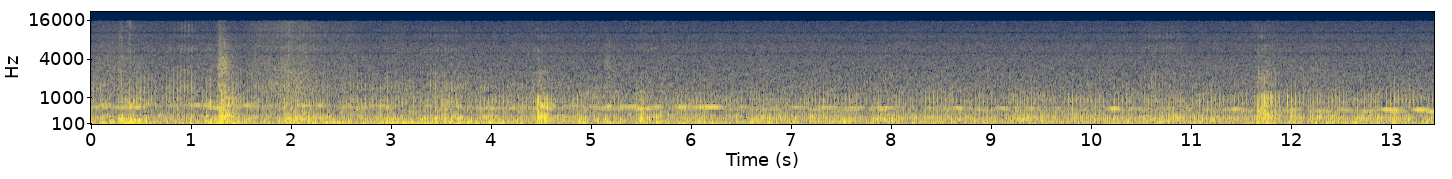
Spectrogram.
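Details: Affectionate Ragdoll kitten, three months old and freshly awake, keeps up a low soft purr under a faint steady hum, with occasional light taps and rustles.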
